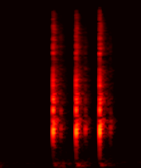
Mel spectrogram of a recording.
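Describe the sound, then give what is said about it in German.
Typing on a computer keyboard: three crisp, evenly spaced key clicks, fairly faint, in otherwise quiet surroundings. “So, ich tippe jetzt auch noch.”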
